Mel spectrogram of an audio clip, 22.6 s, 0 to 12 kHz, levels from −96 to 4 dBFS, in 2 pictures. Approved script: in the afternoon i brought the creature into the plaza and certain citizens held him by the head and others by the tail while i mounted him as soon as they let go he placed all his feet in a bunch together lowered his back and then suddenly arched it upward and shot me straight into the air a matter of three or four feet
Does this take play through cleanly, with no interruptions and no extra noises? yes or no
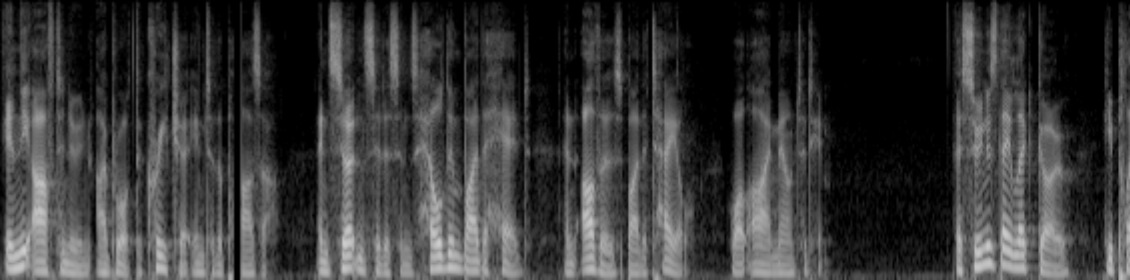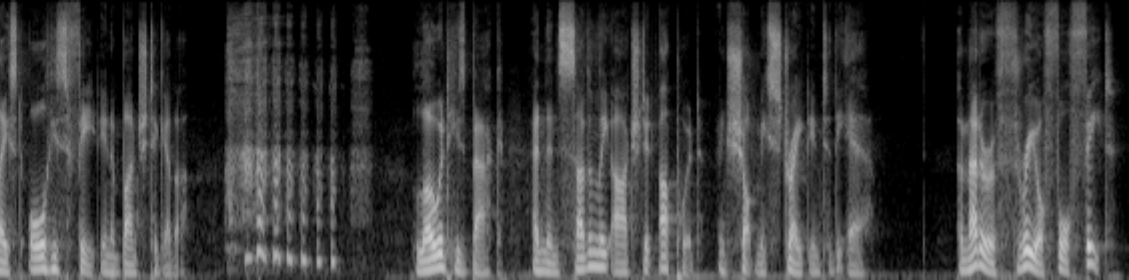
no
